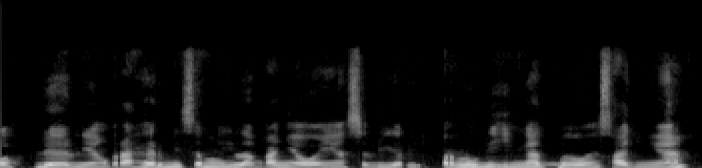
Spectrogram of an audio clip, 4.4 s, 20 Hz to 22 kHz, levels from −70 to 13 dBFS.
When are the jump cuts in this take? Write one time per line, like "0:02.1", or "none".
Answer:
0:02.7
